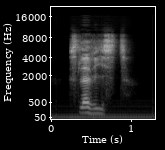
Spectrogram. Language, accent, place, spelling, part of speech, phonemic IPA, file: French, France, Lyon, slaviste, noun, /sla.vist/, LL-Q150 (fra)-slaviste.wav
- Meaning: Slavist, linguist specialized in Slavic languages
